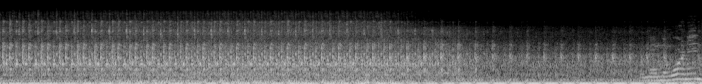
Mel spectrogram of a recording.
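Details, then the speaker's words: 1998 International 4700 with DT466E diesel, no-start traced to a missing HPOP Ferry plug ball, running after repair; deep steady rumble with an even beat and no misses or knocks, though the engine warning light stays on. "and it's it's running smooth right now I've started it twice"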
